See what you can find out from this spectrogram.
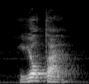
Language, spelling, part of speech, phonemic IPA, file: Dutch, yotta-, prefix, /ˈjɔ.ta/, Nl-yotta-.ogg
- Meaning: yotta-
